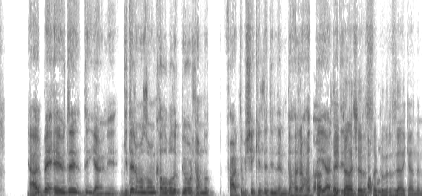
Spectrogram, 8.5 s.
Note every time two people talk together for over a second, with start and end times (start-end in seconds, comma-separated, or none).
6.2-7.7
